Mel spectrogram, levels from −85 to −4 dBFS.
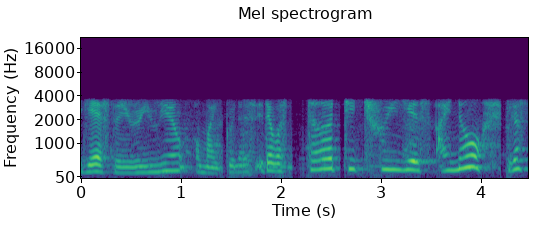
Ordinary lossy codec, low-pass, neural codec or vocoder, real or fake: none; 3.6 kHz; none; real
